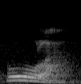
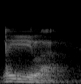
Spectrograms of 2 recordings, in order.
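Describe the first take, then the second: First: The first vowel is a clear u sound. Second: The first vowel is a clear i sound. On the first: "huruf awalnya dibaca dhammah" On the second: "huruf awal dibaca kasroh"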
